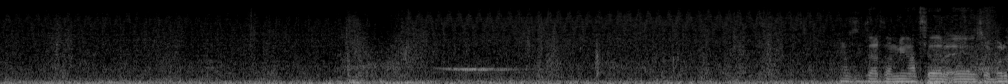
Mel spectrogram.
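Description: A mining laser hums steadily.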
